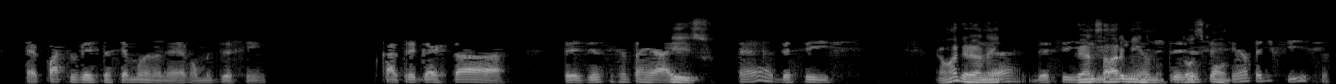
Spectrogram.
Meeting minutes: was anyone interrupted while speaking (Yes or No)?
Yes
